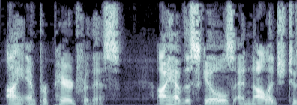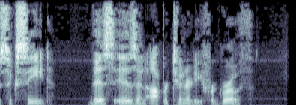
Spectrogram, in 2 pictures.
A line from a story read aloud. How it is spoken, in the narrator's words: calmly telling yourself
